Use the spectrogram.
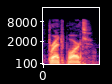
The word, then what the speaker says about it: Breitbart: What time is Brett Bart coming? Abart I believe I believe nine. I think it's Brett Bart. Yeah, I think you're right actually.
